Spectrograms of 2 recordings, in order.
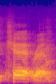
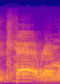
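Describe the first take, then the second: First: "Kerem" with a closer mid eh; Israeli pronunciation. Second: "Kerem" with a broad open eh. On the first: Teacher showing how they say it, Israeli Kerem. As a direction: narrow the first e of "Kerem", no glide. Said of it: "they say Kerem". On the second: Teacher showing how we say it, open Kerem. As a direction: widen the first e of "Kerem". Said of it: "They don't say Kerem like we do". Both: Shown as a demonstration.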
